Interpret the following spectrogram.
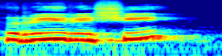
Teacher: मूर्धा से उच्चारण होता है ऋ, ऋषि, ट वर्ग और श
